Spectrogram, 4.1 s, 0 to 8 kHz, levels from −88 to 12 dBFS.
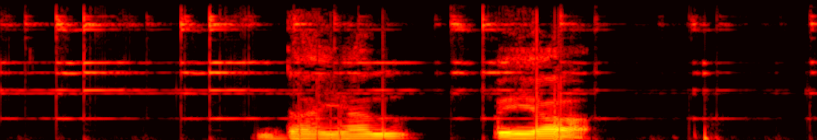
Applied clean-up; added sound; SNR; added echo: neural mask model RNNoise.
